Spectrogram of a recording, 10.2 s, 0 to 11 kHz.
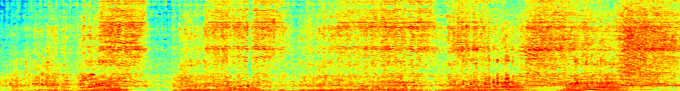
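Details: Kenworth W900A diesel after months of restoration, new unbled fuel system, restarted: deep rumble steady at idle, swelling and easing with throttle blips; starts and revs strong and healthy.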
